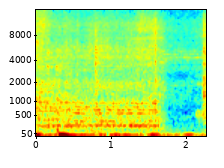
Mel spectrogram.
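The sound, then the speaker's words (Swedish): A coffee machine, left switched on, whirs and hums steadily, a continuous mechanical drone with a faint tonal buzz that thins out near the end, with no voices present. “Jag kaffe för jag glömde stänga av den innan. Ja, men det är inte lätt att ha kaffemaskin.”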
